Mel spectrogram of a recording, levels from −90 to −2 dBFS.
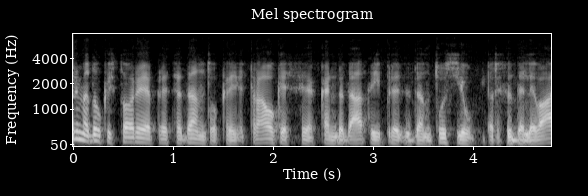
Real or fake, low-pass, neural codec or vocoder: fake; 7.2 kHz; codec, 16 kHz, 4 kbps, FunCodec, trained on Chinese and English, 50 frames a second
